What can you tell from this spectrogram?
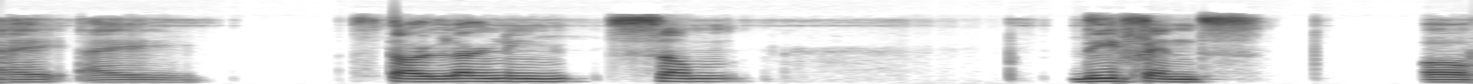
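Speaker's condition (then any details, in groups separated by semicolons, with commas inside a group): Cerebral palsy; since five months old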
